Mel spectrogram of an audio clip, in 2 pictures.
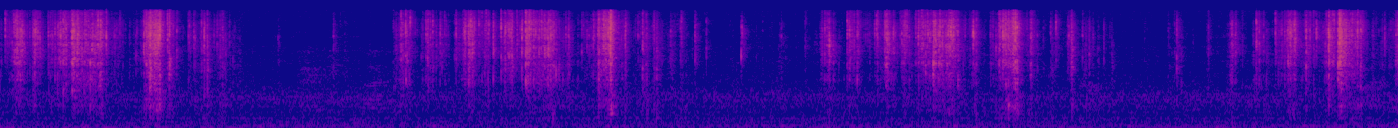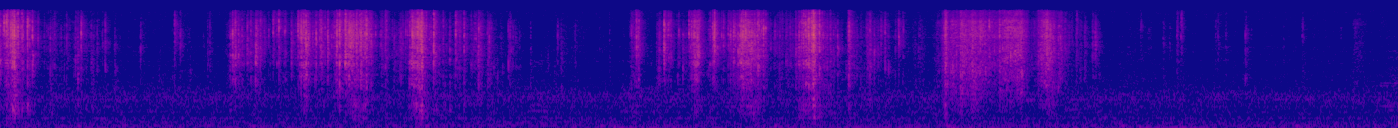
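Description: Trading-card pack wrappers being torn open and crinkled by hand, in short faint rips every second or two.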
